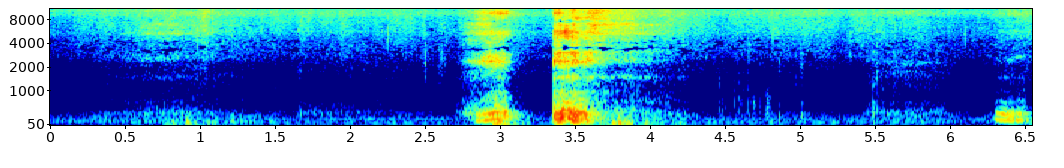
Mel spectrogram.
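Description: A woman coughing twice in quick succession, about three seconds in.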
